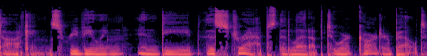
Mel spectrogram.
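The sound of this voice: The clip has an unforced reading voice.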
